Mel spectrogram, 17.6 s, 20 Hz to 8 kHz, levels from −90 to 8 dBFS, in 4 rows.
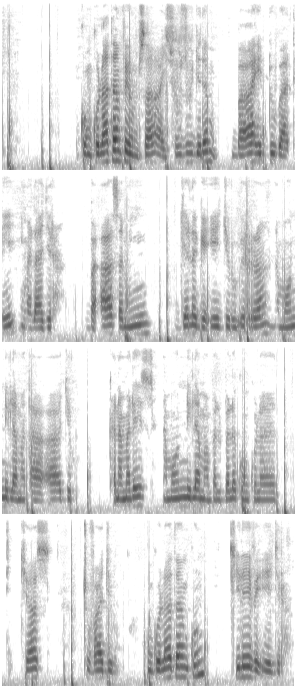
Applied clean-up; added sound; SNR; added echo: none; Walk, footsteps; 13 dB; none.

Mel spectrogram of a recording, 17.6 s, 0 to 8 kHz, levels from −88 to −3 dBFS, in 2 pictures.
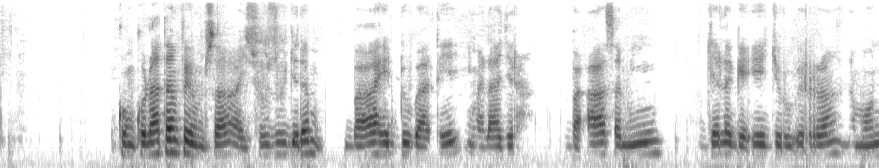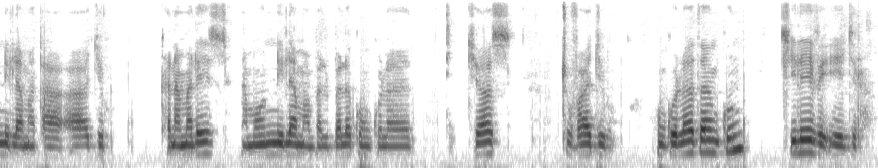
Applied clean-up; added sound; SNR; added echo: neural separator model SepFormer DNS4.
